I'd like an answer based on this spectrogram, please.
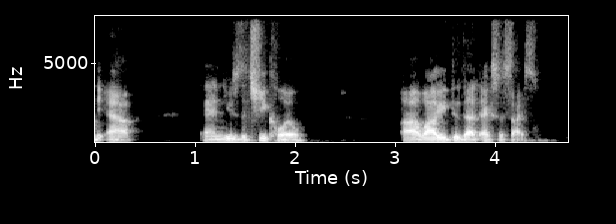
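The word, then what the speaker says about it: Qi Coil: frequency on the app, and use the chi coil while you do that exercise.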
